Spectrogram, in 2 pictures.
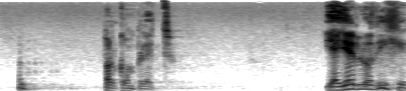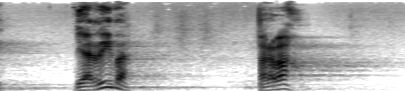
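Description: An elderly man speaks slowly and deliberately into a microphone, with pauses, in a room with a slight echo.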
